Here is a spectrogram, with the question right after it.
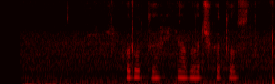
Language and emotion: Russian, sad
